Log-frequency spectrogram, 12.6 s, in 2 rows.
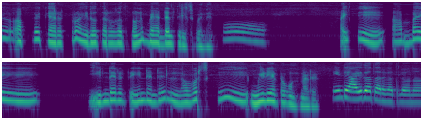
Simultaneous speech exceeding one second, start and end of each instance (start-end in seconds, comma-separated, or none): none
